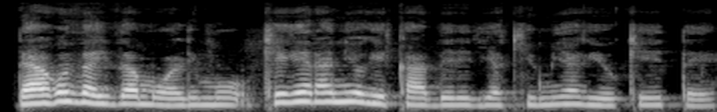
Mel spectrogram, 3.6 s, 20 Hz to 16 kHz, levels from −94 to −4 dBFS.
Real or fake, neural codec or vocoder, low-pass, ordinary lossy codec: fake; vocoder, 44.1 kHz, 128 mel bands every 512 samples, BigVGAN v2; 14.4 kHz; AAC, 64 kbps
